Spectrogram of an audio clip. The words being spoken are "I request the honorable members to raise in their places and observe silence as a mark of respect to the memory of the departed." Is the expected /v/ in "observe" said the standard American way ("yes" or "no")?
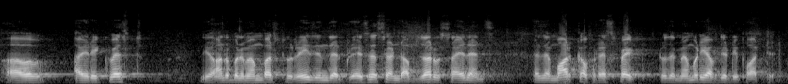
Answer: yes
